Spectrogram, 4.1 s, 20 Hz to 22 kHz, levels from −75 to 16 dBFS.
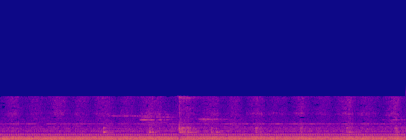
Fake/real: real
